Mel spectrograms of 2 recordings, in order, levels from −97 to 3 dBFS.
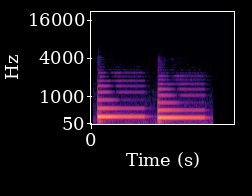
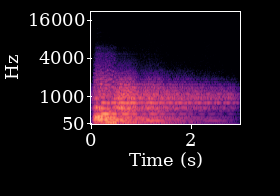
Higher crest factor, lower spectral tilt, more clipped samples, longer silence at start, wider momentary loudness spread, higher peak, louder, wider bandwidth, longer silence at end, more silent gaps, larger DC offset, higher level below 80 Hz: about the same, 16 dB vs 18 dB; about the same, -11.5 dB/octave vs -11.5 dB/octave; neither; about the same, 0.1 s vs 0 s; second, 12 LU vs 23 LU; second, -14 dBFS vs -8 dBFS; second, -29 LUFS vs -25 LUFS; second, 2.8 kHz vs 4.8 kHz; first, 0.5 s vs 0.1 s; neither; neither; second, -58 dBFS vs -44 dBFS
